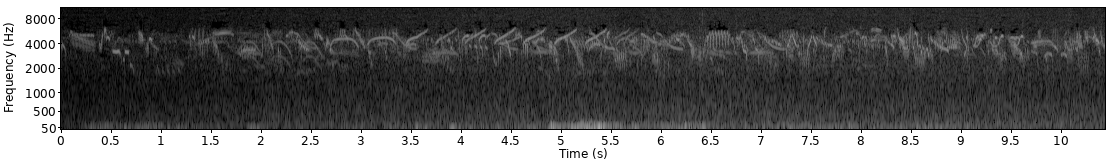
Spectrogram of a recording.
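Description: Whinchat song, a fast run of scratchy, chattering notes and short whistles, high-pitched and almost unbroken, over a low rumble of wind.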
